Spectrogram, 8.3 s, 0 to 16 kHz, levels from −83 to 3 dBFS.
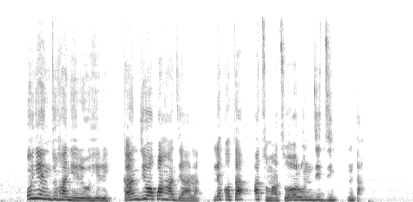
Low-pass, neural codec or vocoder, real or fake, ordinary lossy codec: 14.4 kHz; vocoder, 44.1 kHz, 128 mel bands every 512 samples, BigVGAN v2; fake; none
